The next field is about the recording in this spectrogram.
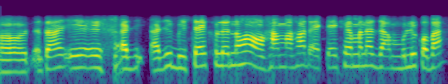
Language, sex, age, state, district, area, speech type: Assamese, female, 30-45, Assam, Lakhimpur, rural, conversation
